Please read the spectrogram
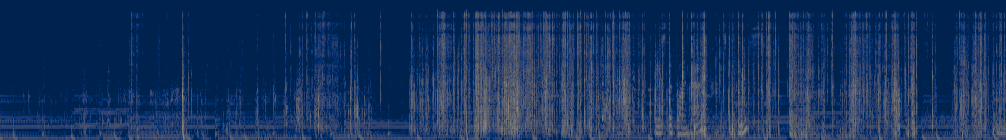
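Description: Hands crinkling and squeezing a plastic blind-box bag, a dense crackling that starts about eight seconds in and goes on to the end, over background music. Before that, quieter handling of the cardboard box with one sharp click a little under four seconds in.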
